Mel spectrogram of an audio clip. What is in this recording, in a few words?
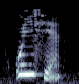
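"危险", Mandarin Chinese; hsk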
